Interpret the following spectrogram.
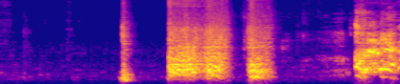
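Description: A man coughing hard and repeatedly after a big hit of cannabis smoke from a glass steamroller pipe. The first second is almost silent while he inhales, then come spaced coughs, and a loud run of coughing near the end.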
